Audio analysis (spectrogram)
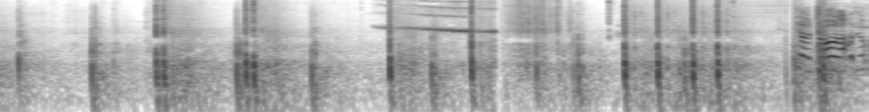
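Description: Lantern Festival fireworks and firecrackers go off outdoors in a rapid series of sharp bangs and crackles, with a whistling rocket in the middle and fizzing bursts near the end, while people talk nearby.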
